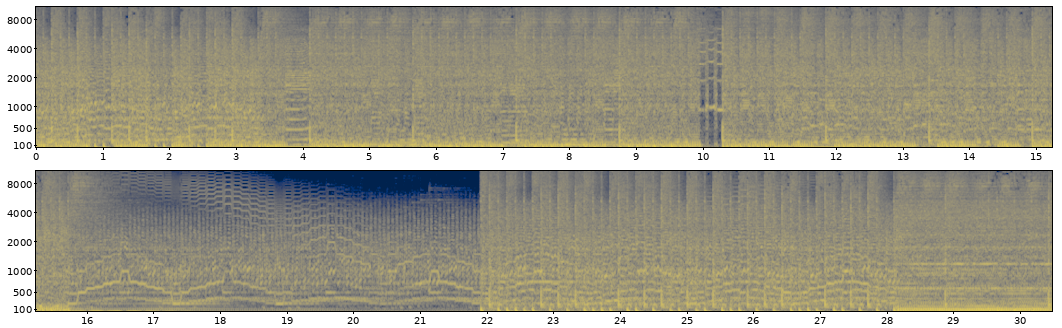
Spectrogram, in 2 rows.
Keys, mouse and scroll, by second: 0.8 right click, 1.1-1.5 scroll down 1, 1.8 p, 2.8 Tab, 3.1-4.0 scroll down 2, 3.3-4.0 middle drag, 4.0 click, 4.4 click, 5.1 shift+click, 5.6 click, 6.1 shift+click, 6.3 shift+middle click, 7.0 shift+click, 8.3 ctrl+click, 9.2-10.0 scroll up 4, 9.4-12.1 shift+middle drag, 12.1 click, 12.2 scroll down 1, 12.4-14.9 middle drag, 12.6 z, 12.9-13.7 scroll down 2, 14.7 scroll down 1, 14.9 click, 15.2-17.0 shift+middle drag, 16.4-17.0 scroll down 1, 17.0 click, 17.8 shift+click, 18.3 click, 18.7 click, 19.1 shift+click, 19.8 shift+drag, 20.0 shift+click, 20.9 ctrl+j, 21.3 click, 21.6 z, 22.3-30.4 middle drag, 22.8 `, 23.1 scroll down 2, 26.3 `, 26.6-27.6 scroll up 2, 27.6-28.1 scroll up 1, 28.1 shift+a.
